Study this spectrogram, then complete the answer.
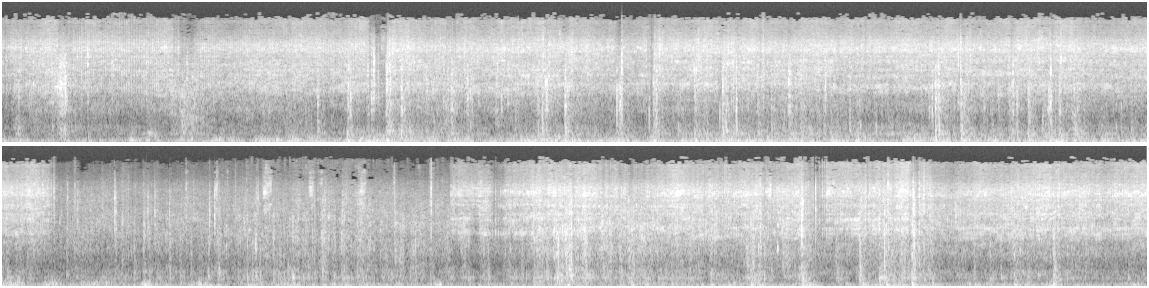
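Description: Bike tyres crunch and rattle over rocky dirt.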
